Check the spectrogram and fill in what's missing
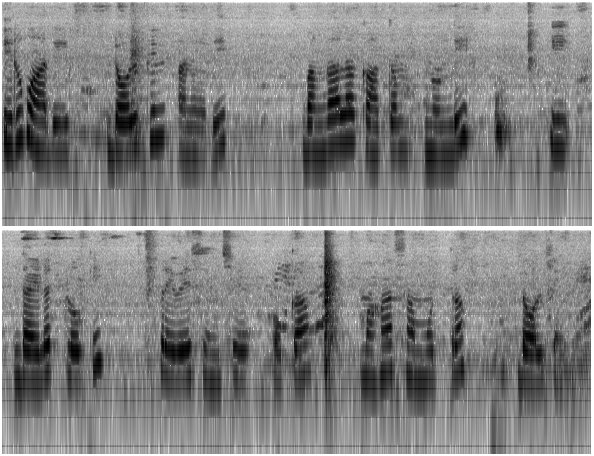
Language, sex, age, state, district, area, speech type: Telugu, female, 18-30, Andhra Pradesh, Krishna, rural, read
